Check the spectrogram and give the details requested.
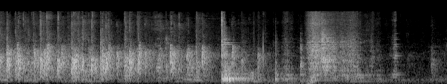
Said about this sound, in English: Let's applaud and welcome him. Yeah, he likes when we cheer for him.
